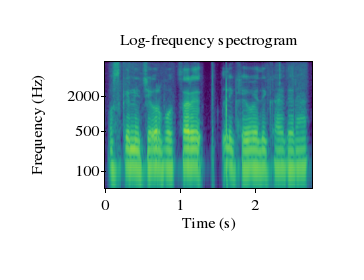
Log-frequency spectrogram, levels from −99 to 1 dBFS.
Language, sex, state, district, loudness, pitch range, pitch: Hindi, male, Jharkhand, Deoghar, -23 LUFS, 115-125 Hz, 120 Hz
